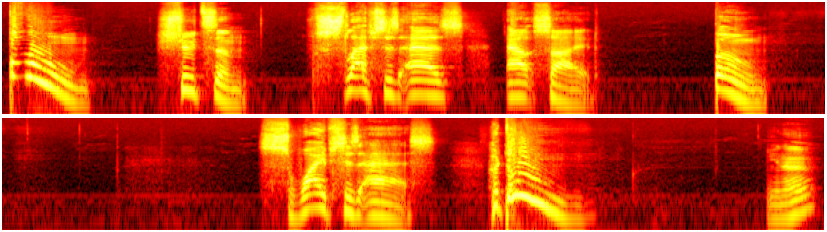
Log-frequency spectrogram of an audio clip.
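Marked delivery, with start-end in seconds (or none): 0.0-0.7 shouted high boom sound effect; loud boom. Acted. Narrating the fight to viewers, high loud boom effect. 9.8-10.6 high, loud blast sound effect; explosive hadoom. Acted. Describing the smash into boxes, loud high blast noise. Narrating a big hit.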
